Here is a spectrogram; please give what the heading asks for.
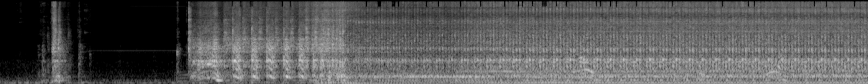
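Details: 2009 Seat Leon with noise near crank pulley and oil leaks, after refitting a part: engine fires after short crank and settles into a smooth steady idle with no belt squeal or chirp; normal idle.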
